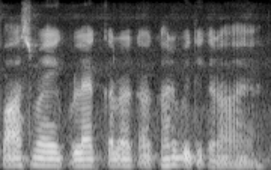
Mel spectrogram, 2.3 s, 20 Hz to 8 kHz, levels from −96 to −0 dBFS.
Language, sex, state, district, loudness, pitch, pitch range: Hindi, male, Uttar Pradesh, Shamli, -19 LUFS, 110 Hz, 100-115 Hz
